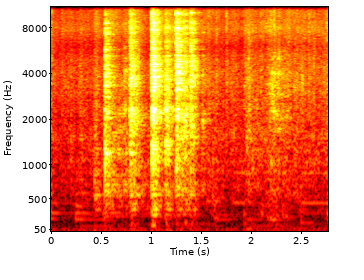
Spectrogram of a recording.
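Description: Mussels and cuttlefish stirred in a frying pan, with a quick run of clattering scrapes and clinks of a utensil against the pan over a faint background.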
